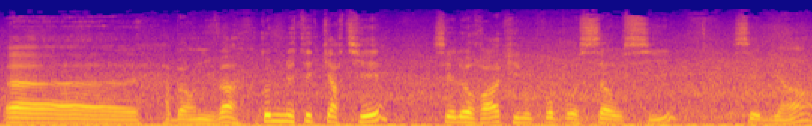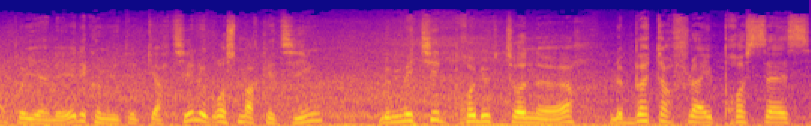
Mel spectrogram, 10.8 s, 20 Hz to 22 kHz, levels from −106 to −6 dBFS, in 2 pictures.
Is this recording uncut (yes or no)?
no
